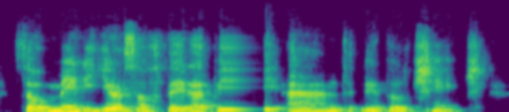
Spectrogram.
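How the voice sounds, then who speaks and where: In a Spanish accent, a woman speaks at a fairly slow pace with a medium pitch. Her voice is somewhat breathy. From Argentina, Buenos Aires. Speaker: clinical psychologist. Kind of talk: interview.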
